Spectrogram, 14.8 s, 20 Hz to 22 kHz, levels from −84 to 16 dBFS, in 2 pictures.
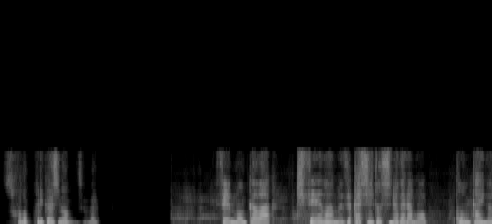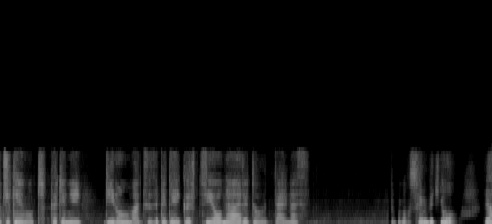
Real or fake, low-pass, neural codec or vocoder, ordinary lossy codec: fake; 7.2 kHz; codec, 24 kHz, 1 kbps, SNAC; AAC, 48 kbps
